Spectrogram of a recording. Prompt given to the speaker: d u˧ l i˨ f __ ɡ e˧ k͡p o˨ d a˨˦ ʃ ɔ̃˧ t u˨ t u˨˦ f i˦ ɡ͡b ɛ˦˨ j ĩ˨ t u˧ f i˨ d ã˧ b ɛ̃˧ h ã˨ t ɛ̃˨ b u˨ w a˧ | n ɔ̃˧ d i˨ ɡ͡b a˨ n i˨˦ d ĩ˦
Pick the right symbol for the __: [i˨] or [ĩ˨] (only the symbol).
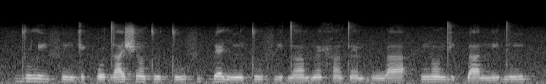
ĩ˨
